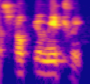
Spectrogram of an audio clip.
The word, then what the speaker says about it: stoichiometry: About the introduction of स्टिचोमेट्री। ये इसको स्टिचोमेट्री भी कहते हैं, स्टोकियोमेट्री भी कहते हैं। तो मेनली हमारे पास जो एक एक्यूरेट प्रोनाउंसिएशन है इस वर्ड की, दैट इज द स्टोकियोमेट्री।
